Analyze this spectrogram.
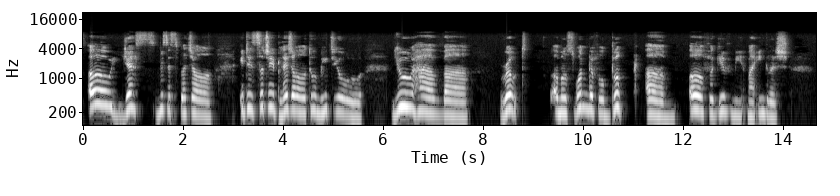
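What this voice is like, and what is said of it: Put-on French accent. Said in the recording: “my French accent's gonna suck”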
